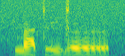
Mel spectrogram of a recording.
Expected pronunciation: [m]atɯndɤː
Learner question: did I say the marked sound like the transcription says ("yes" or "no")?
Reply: yes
